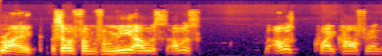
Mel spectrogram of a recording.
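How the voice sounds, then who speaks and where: A man speaks in a German accent. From Germany. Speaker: metal bassist. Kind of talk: podcast interview.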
